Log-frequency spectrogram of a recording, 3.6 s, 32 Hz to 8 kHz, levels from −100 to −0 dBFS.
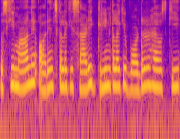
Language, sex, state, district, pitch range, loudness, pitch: Hindi, female, Punjab, Kapurthala, 245-265 Hz, -17 LUFS, 255 Hz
